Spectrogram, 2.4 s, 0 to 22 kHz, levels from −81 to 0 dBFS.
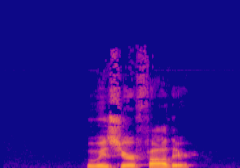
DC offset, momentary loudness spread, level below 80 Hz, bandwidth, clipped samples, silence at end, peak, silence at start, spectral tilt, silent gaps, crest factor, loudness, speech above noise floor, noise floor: under 0.1%; 12 LU; -62 dBFS; 16.5 kHz; under 0.1%; 0.5 s; -2 dBFS; 0.85 s; -3.5 dB/octave; none; 20 dB; -19 LUFS; 51 dB; -69 dBFS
